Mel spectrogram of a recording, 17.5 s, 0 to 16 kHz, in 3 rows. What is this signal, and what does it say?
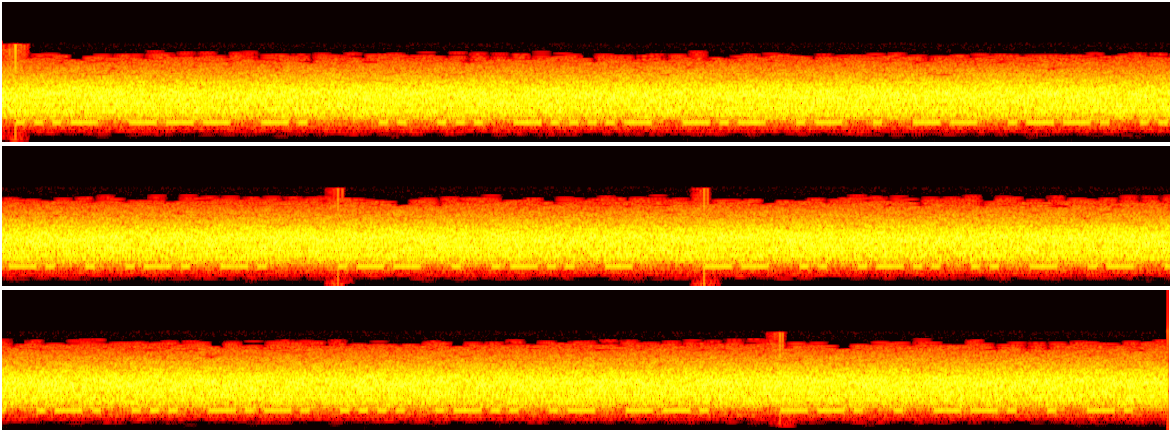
Morse code, heard as a keyed tone, about 25 wpm, 530 Hz. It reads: VON IS-KAEMPFERN WELT MILITAERSCHLAG GEGEN
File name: daily / 25wpm noise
